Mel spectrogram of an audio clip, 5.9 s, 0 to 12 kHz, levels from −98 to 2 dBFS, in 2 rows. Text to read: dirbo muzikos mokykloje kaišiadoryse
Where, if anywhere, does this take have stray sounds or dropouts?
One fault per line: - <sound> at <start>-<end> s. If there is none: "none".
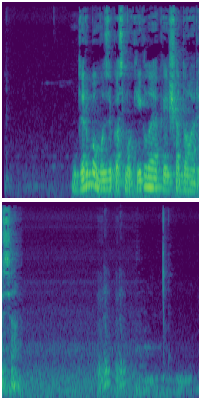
- laugh at 4.4-4.8 s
